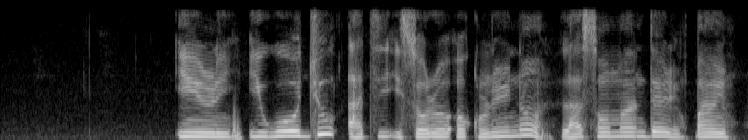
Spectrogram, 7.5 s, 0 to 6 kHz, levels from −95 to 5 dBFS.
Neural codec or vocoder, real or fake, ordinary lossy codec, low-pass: vocoder, 44.1 kHz, 80 mel bands, Vocos; fake; none; 5.4 kHz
